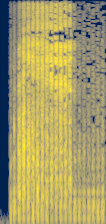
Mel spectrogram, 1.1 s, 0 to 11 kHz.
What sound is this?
Surge Leech 1
A leech surging with electric energy.
bug, creepy, growl, hiss, insect, leech, monster, slime, slimy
